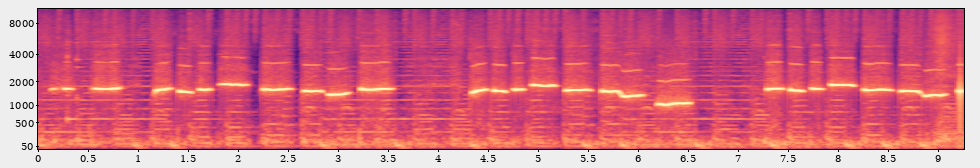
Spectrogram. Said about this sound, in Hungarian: Most fütyüld el ezt a reptért.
